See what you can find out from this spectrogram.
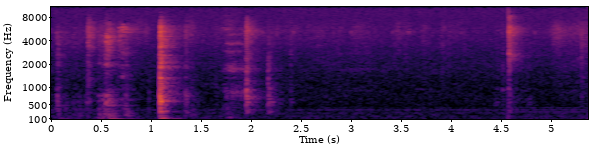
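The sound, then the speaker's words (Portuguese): A laptop charger plugged into a wall socket gives a few sharp plastic clicks and knocks spread over several seconds, followed by a low, steady hum that runs to the end. “só vou dar uma pausa aqui, dois segundos, pessoal, que eu tenho que ligar aqui o, o carregador do notebook aqui, senão eu não consigo terminar de gravar.”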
